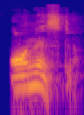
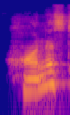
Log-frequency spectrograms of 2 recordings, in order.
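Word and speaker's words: honest: लेकिन अगर आप फिर से सुने, ऑनेस्ट हॉनेस्ट नहीं बोलते, अगर हम हॉनेस्ट बोलते तो ह का उच्चारण होता, हम ऑनेस्ट बोलते हैं अ, तो अ रिप्रेजेंट द वॉवेल।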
